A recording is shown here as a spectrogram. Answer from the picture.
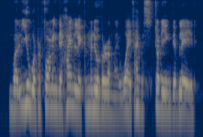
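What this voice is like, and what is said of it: Bad imitation of a character's voice. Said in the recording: “bad Fernando impression ... That was really bad ... horrible impression”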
